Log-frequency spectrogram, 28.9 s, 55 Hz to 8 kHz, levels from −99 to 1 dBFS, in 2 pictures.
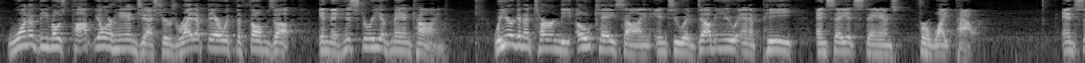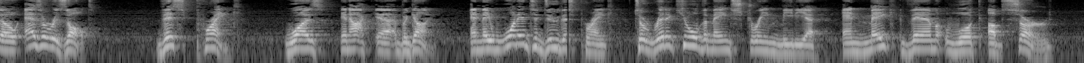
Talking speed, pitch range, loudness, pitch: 140 wpm, 135-180 Hz, -27 LUFS, 160 Hz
